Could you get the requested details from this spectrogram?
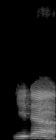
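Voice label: "jidar", Malay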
